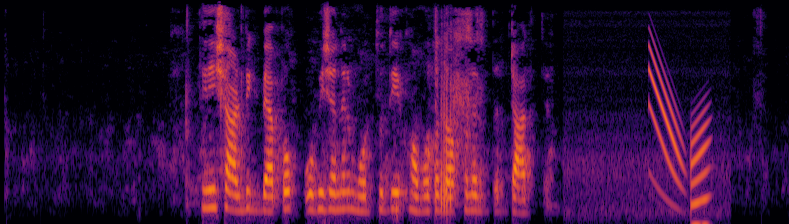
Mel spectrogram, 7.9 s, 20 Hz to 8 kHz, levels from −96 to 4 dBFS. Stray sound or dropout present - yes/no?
yes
